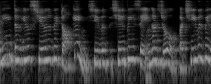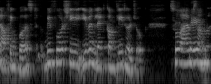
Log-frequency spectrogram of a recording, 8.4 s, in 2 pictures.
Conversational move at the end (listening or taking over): listening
